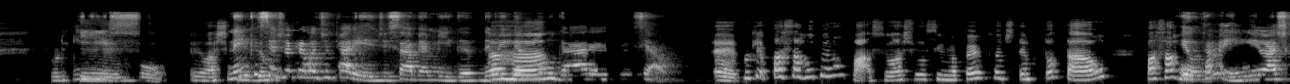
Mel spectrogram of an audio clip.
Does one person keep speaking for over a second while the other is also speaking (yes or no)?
no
